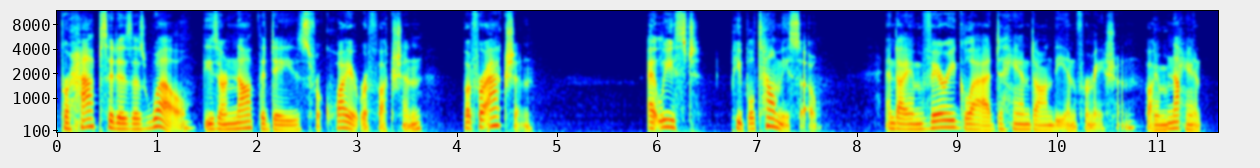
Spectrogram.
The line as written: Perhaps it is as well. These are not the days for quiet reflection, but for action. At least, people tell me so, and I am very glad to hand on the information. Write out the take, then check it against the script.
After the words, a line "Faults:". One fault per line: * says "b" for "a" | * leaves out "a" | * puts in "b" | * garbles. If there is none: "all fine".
Perhaps it is as well. These are not the days for quiet reflection, but for action. At least, people tell me so, and I am very glad to hand on the information. [garbled]
Faults:
* garbles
